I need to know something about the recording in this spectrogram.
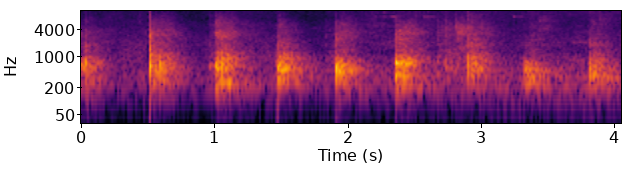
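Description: Footsteps of someone walking briskly on a hard floor in hard-soled shoes: sharp clicking steps, about two a second.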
